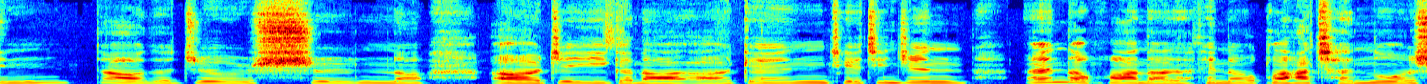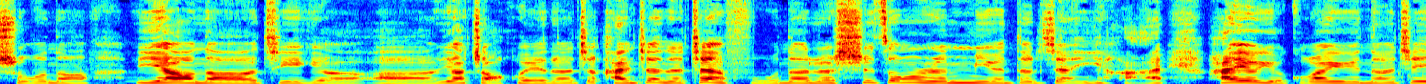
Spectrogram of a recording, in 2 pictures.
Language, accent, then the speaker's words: Chinese; China; 我是来自中国的记者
